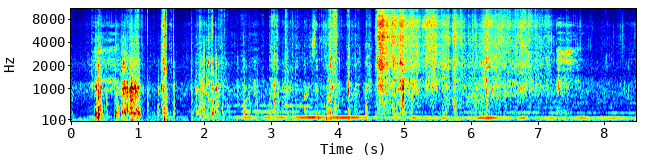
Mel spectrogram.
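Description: Cardboard parts box being handled and opened: a few sharp knocks and flap noises, then crinkling of the plastic wrapping around the part, over a steady low hum.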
